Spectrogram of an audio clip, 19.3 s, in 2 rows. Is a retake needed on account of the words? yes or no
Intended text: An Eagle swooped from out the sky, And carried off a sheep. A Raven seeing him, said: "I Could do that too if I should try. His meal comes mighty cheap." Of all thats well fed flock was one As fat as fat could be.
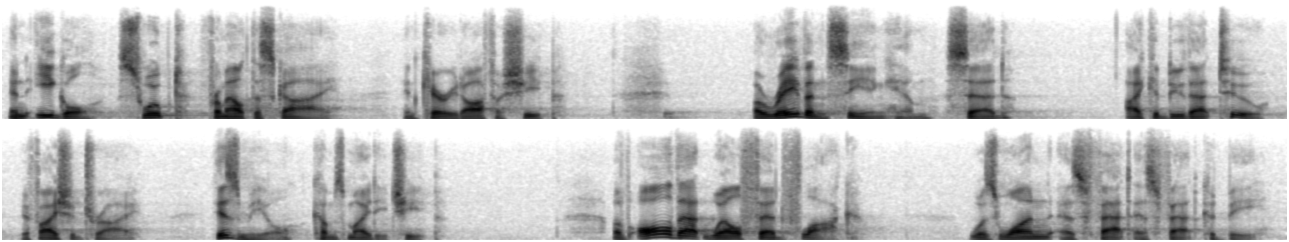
yes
